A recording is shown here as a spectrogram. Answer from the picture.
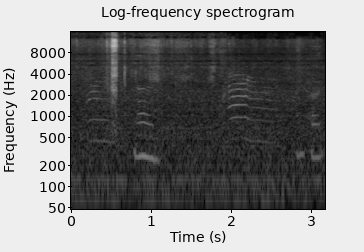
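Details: Chanta, a timid ear-tipped TNR domestic cat in Okinawa, cries after being caught and sheltered in a bathroom ahead of Typhoon No. 10 in September 2020. Several drawn-out, bending meows come at irregular intervals over a low steady rumble, with soft human murmuring.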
